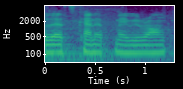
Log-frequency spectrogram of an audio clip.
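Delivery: ordinary talk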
